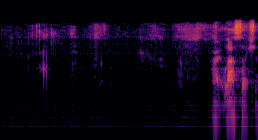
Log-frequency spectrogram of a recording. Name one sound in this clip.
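Paper rustles as a man handles pages.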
